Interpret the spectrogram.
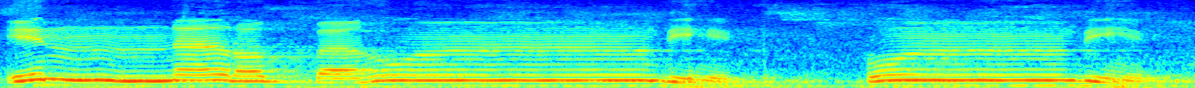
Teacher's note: Ikhfa syafawi tidak mangap, tidak rapet, tapi di tengah saya mangap dikit ya, sehingga bunyinya bukan mim, bukan ang ya, bukan rabbahum bihim, bukan rabbahum bihim, tapi di tengahnya aja.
